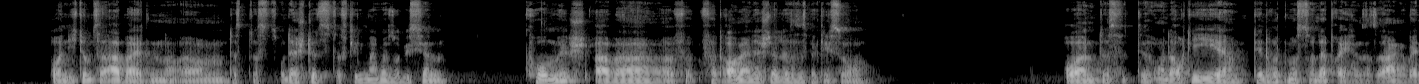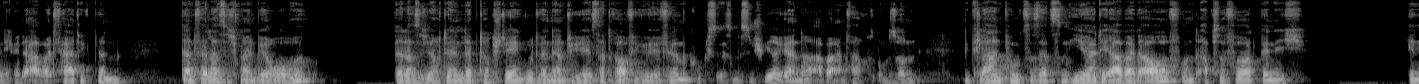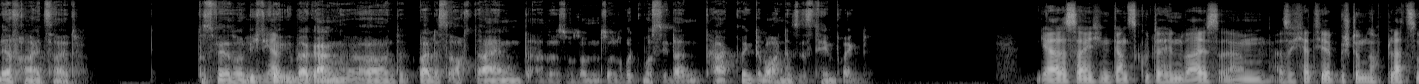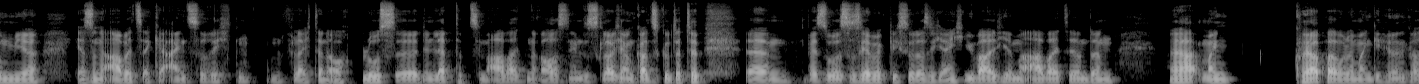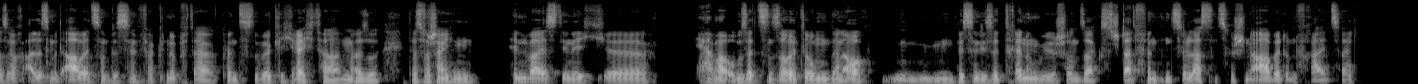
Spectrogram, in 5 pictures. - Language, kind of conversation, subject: German, advice, Warum fällt es mir schwer, zu Hause zu entspannen und loszulassen?
- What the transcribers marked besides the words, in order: other background noise; tapping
